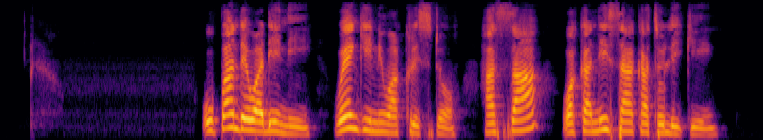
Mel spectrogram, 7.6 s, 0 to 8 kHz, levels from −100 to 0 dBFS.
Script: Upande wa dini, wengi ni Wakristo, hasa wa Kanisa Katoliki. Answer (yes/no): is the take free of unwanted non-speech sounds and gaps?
yes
